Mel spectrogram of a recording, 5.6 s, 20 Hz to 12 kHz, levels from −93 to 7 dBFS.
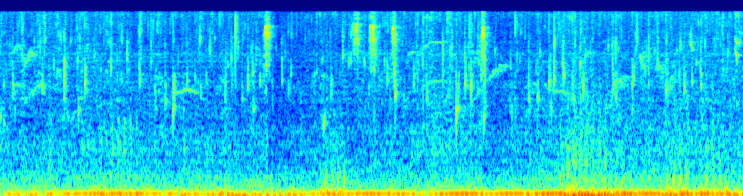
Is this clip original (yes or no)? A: yes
